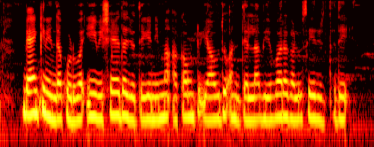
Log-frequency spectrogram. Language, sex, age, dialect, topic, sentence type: Kannada, female, 25-30, Coastal/Dakshin, banking, statement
